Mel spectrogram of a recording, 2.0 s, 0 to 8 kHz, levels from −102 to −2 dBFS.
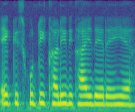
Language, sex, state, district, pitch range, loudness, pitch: Hindi, female, Jharkhand, Deoghar, 220-240 Hz, -12 LUFS, 230 Hz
